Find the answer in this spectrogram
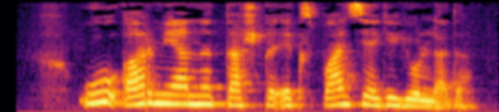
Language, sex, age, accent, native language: Uzbek, female, 18-24, Toshkent shahri, Uzbek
